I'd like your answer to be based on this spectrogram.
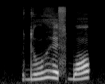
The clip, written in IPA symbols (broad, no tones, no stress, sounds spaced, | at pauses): d u ɦ e s b ɔ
